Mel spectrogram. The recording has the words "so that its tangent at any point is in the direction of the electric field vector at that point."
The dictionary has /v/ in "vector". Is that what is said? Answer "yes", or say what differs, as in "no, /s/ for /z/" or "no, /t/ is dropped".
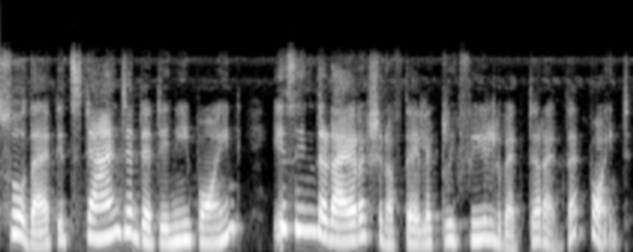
yes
